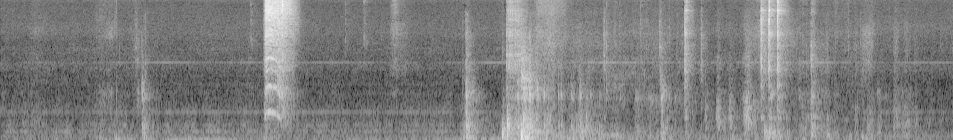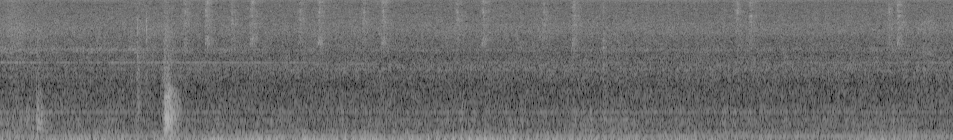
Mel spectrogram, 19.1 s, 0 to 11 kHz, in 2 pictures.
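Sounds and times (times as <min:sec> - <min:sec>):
cat sneezing: 0:02.6 - 0:03.0.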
